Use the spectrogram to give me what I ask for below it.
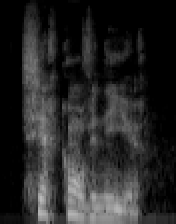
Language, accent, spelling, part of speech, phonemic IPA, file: French, Canada, circonvenir, verb, /siʁ.kɔ̃v.niʁ/, LL-Q150 (fra)-circonvenir.wav
- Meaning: to circumvent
